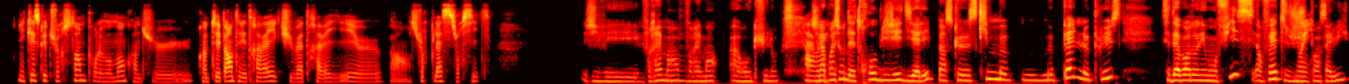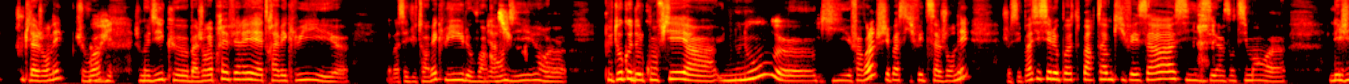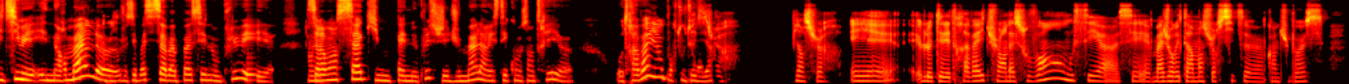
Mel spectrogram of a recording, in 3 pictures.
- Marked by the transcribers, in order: other background noise; laughing while speaking: "Oui"; chuckle
- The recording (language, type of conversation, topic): French, advice, Comment s’est passé votre retour au travail après un congé maladie ou parental, et ressentez-vous un sentiment d’inadéquation ?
